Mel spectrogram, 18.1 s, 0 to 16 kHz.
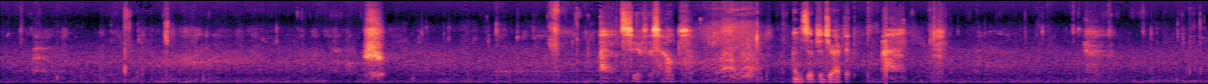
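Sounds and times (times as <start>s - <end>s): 
outdoor noise: 0.0s - 18.1s
dog barks: 0.4s - 1.0s
speech: 9.4s - 12.9s.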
